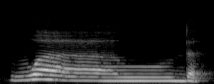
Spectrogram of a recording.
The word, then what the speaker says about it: world: So you have to go were, all, d. Split it up. Try those three sounds with me. You ready? Were, all, d. Were, all, d. If you feel confident with those three sounds, you can maybe start mushing them together. World, world.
